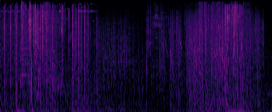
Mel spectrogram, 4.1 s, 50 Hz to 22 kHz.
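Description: Game gunfire in Call of Duty Modern Warfare 3 crackles in rapid, dense volleys through the whole stretch, fairly faint and with no talking over it.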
